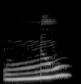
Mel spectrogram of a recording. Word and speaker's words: nous: Many students in the beginning they'll say nous and vous. No, it's nous, vous. S is silent completely.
